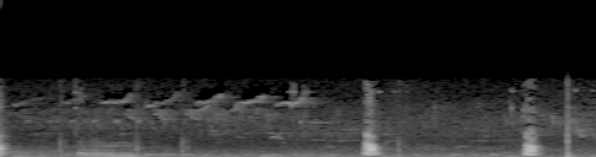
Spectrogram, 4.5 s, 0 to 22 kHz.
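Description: A small puppy barks and yips in The Witcher 3: Hearts of Stone at a cat that has fled up a tree, giving a few sharp, fairly faint barks spaced apart, with a whimpering whine early on.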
